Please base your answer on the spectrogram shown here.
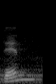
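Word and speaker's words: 電: comment le lire alors ce caractère là s'appelle den se prononce den excusez l'accent j'ai pas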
